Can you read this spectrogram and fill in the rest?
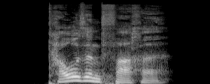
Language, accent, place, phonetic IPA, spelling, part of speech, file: German, Germany, Berlin, [ˈtaʊ̯zn̩tfaxə], tausendfache, adjective, De-tausendfache.ogg
- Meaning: inflection of tausendfach: 1. strong/mixed nominative/accusative feminine singular 2. strong nominative/accusative plural 3. weak nominative all-gender singular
